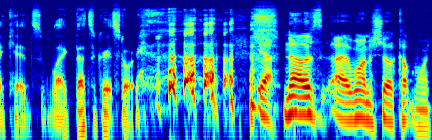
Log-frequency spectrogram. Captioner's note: laughs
